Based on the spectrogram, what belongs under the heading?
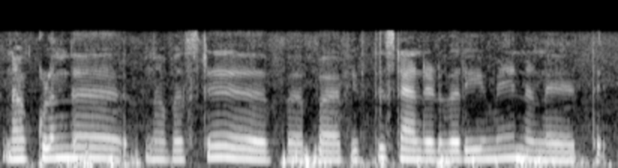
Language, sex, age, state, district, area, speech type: Tamil, female, 18-30, Tamil Nadu, Kallakurichi, urban, spontaneous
